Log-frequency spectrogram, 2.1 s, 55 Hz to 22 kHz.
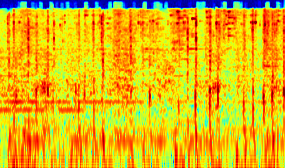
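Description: Horse hooves clip-clop in a quick, steady rhythm in The Witcher 3, with game ambience around them and no voices.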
